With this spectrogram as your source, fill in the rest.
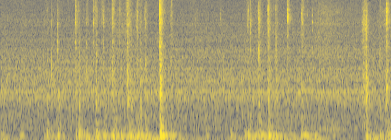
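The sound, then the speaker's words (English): Typing a password on a computer keyboard while setting up an email account: a quiet, steady stream of many soft keystrokes, with one sharper key click partway through. “Okay, so we'll go ahead and type our password in.”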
